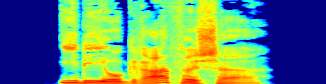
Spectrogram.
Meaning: inflection of ideographisch: 1. strong/mixed nominative masculine singular 2. strong genitive/dative feminine singular 3. strong genitive plural
- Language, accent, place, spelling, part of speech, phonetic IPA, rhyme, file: German, Germany, Berlin, ideographischer, adjective, [ideoˈɡʁaːfɪʃɐ], -aːfɪʃɐ, De-ideographischer.ogg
